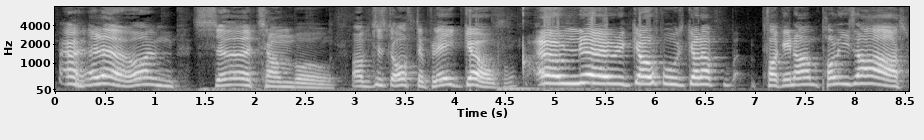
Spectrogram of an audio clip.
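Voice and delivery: high, loud, slow plummy posh-twit voice; posh Sir Tumble. Retold or imitated. Dad imitating the posh TV character, loud and plummy. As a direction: ham up a pompous posh gent off to golf. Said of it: "He's proper like".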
